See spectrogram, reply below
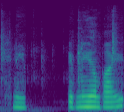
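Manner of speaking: hurried murmur, very quiet and quick. Playing a mercenary kneeling by Vecna in a role-play game: quietly asking. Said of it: "she'll kind of quietly say".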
